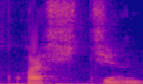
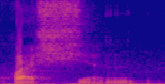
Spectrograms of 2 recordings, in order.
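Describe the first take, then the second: First: The T sound in the middle is pronounced. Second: The T sound in the middle is dropped. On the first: The speaker calls it right. "it's question. There's a T in there" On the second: The speaker calls it wrong. "It's not question"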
